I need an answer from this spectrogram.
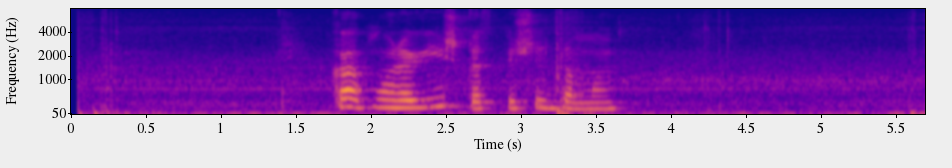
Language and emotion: Russian, neutral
